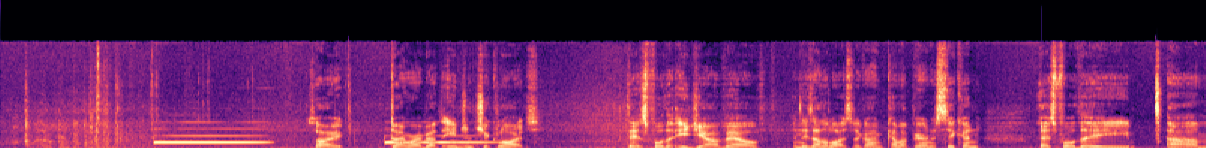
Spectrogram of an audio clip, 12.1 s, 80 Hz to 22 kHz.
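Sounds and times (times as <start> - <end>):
engine cranking and starting: 0.0 - 5.0
dashboard warning beep: 1.5 - 2.8, 3.8 - 5.1.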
